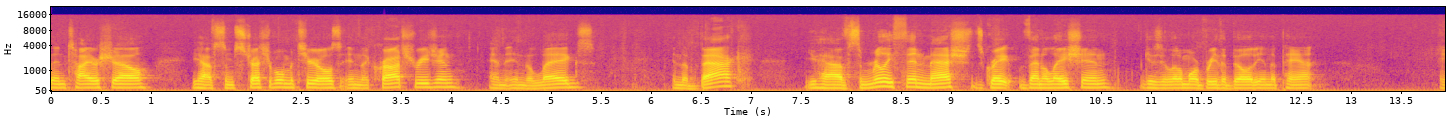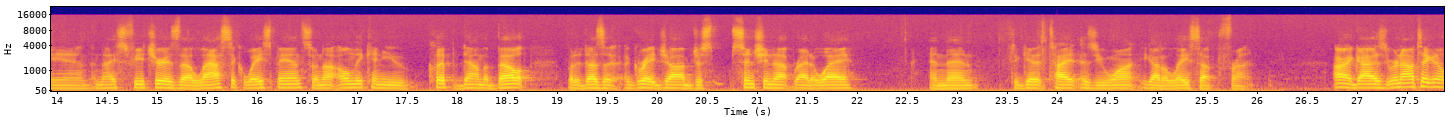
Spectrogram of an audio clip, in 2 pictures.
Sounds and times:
Speech: 0.0s - 5.5s, 6.2s - 7.0s, 7.6s - 12.7s, 13.9s - 22.1s, 22.7s - 26.0s, 26.8s - 27.8s.

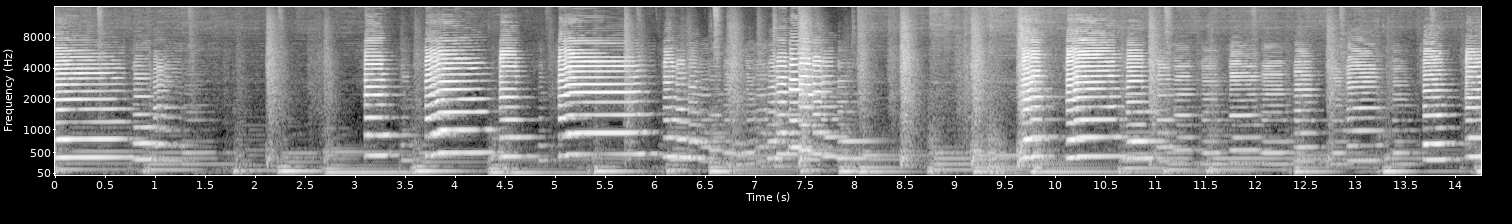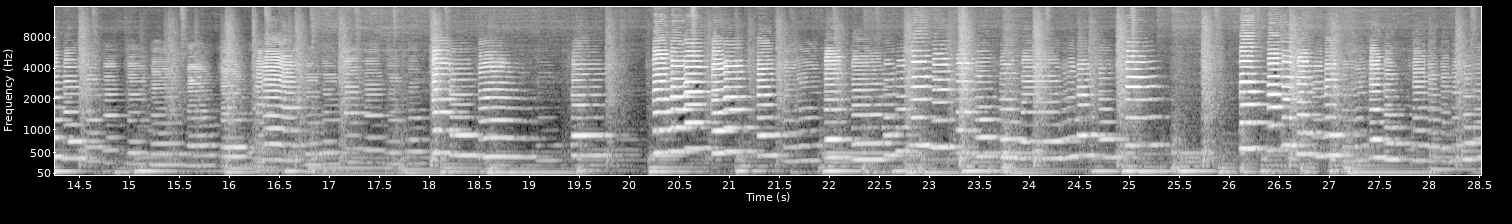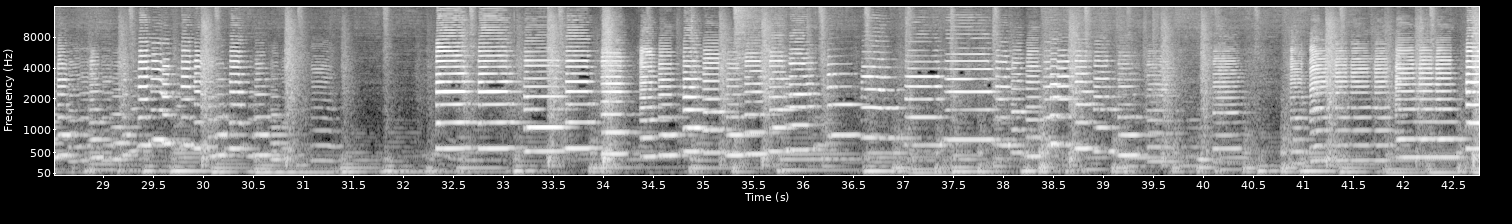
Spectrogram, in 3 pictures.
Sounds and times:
Saxophone: 0.0s - 1.7s, 3.0s - 8.4s, 9.6s - 31.5s, 32.3s - 42.7s
Jazz: 0.0s - 42.7s.

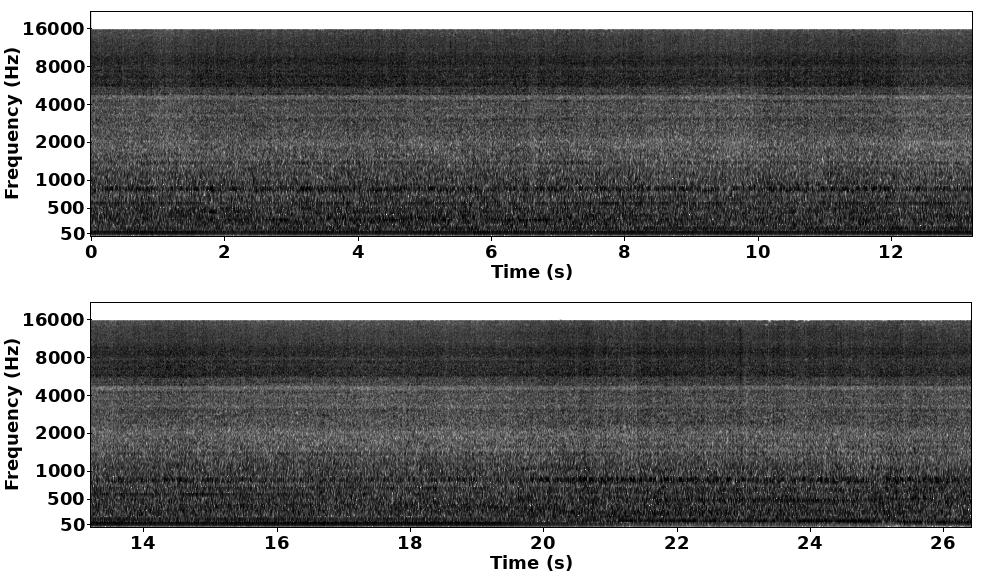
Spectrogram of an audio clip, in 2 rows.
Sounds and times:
Propeller, airscrew: 0.0s - 26.4s.

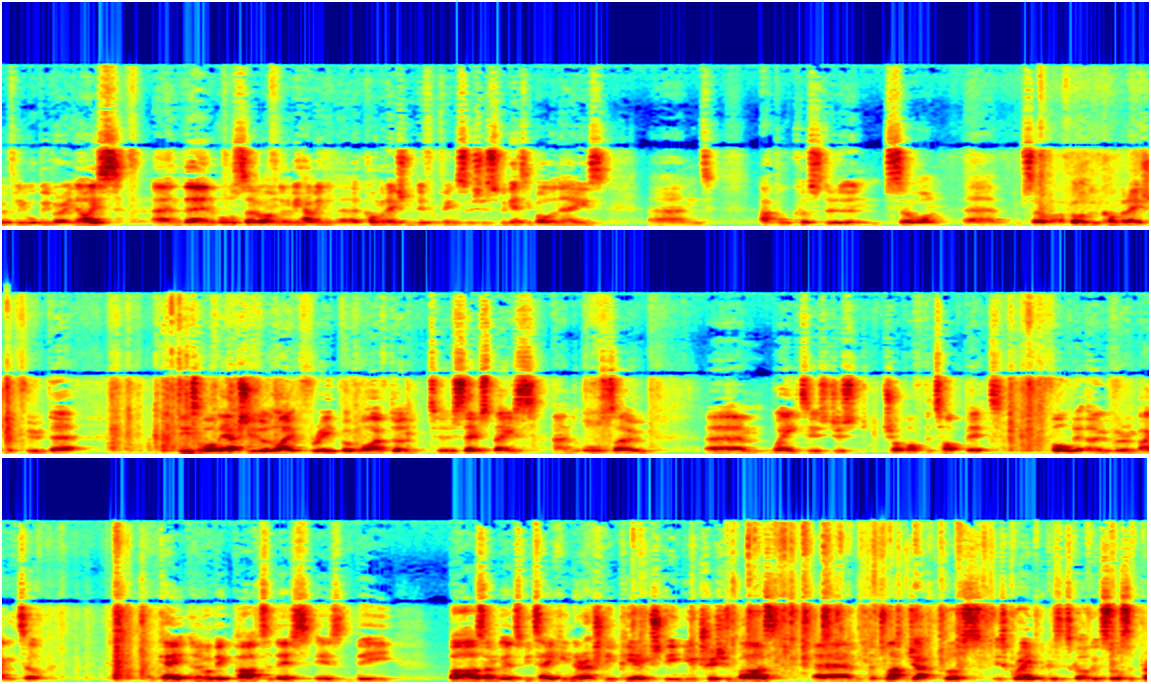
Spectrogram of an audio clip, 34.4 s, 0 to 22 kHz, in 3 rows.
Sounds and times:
Speech: 0.0s - 12.4s, 13.2s - 23.5s, 24.3s - 34.3s
Inside, small room: 0.0s - 34.3s.

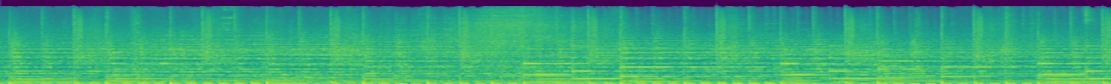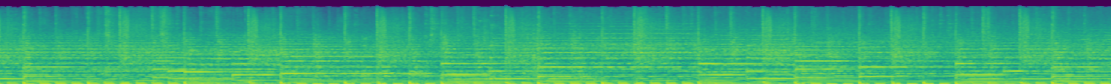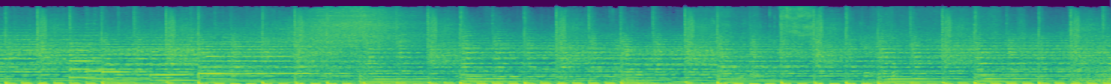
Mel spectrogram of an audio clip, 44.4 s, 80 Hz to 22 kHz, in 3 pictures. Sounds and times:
Music: 0.0s - 44.4s.

